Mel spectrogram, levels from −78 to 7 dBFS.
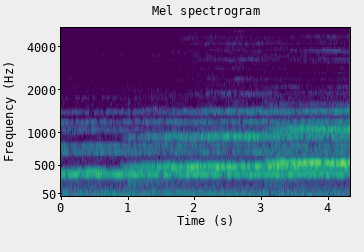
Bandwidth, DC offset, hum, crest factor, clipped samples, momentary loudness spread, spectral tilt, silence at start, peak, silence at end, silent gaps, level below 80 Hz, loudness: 5.4 kHz; under 0.1%; none; 14 dB; under 0.1%; 10 LU; -9.5 dB/octave; 0 s; -8 dBFS; 0 s; none; -46 dBFS; -23 LUFS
